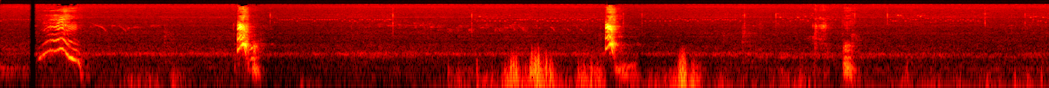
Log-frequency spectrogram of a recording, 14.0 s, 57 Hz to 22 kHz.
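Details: Miniature poodles at home in June 2013, as a new black puppy joins an older apricot poodle: a high yelping squeal, then three short sharp barks spread over several seconds, with low rumbling handling noise and a steady background hum.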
